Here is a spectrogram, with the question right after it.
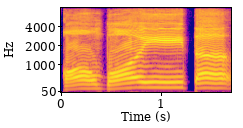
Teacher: huruf qaf tebal, huruf dha tebal, dua-dua tebal.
